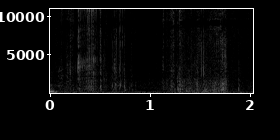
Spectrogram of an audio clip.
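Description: HRT HRAC nylon plate carrier being handled, its fabric rustling and crinkling with a few short scrapes.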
